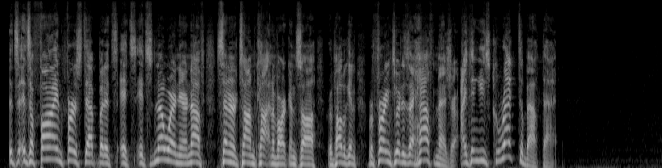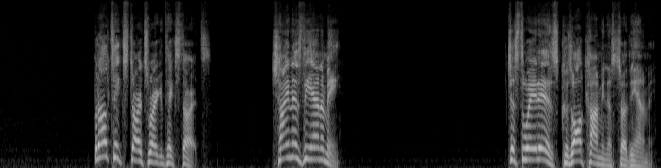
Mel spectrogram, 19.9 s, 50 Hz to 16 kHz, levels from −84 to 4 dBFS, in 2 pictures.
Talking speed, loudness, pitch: 165 wpm, -27 LUFS, 175 Hz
